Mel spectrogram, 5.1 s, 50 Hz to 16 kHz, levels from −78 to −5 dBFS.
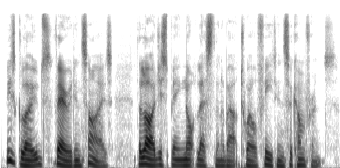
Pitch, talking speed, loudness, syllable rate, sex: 120 Hz, 190 wpm, -18 LUFS, 5.8 syllables/s, male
